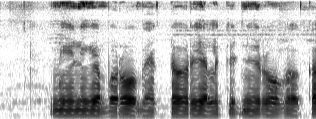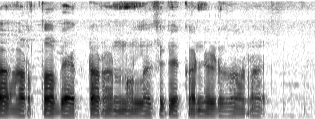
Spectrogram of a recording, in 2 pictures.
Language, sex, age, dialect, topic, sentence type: Kannada, male, 60-100, Dharwad Kannada, agriculture, statement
